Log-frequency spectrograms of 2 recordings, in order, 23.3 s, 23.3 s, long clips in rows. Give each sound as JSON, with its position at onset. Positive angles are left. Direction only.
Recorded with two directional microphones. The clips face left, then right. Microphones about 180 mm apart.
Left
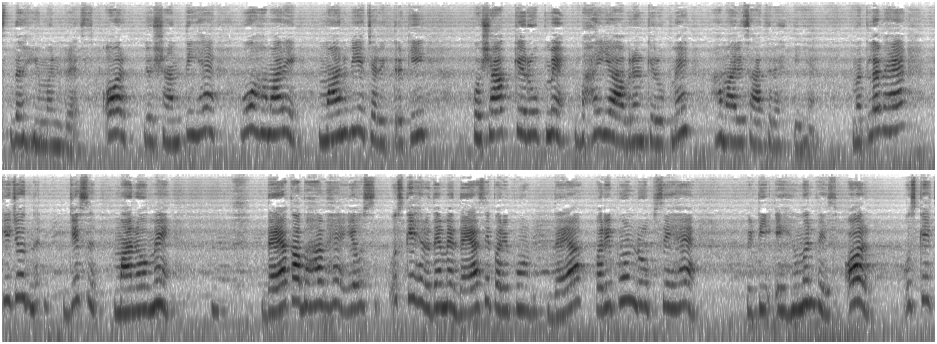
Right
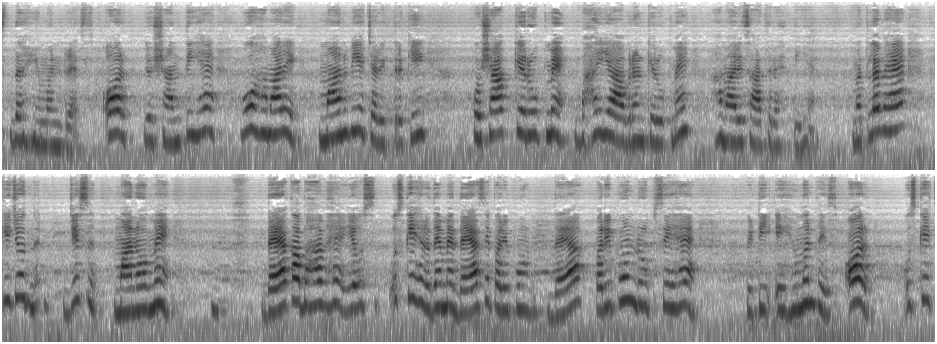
{"t": 0.2, "sound": "a woman's voice", "side_deg": -20}
{"t": 10.7, "sound": "a woman's voice", "side_deg": -25}
{"t": 14.9, "sound": "a woman's voice", "side_deg": -25}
